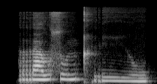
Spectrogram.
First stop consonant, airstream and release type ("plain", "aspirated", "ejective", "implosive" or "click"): aspirated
